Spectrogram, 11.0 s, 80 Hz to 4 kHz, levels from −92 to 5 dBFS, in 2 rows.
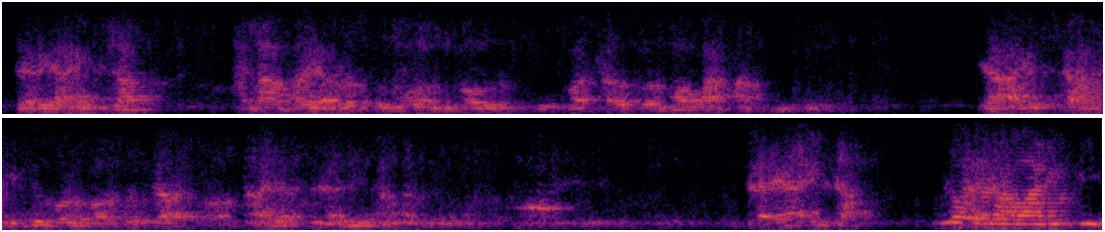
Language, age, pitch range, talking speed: Indonesian, 60-79, 210-350 Hz, 55 wpm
